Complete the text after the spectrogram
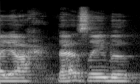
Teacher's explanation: وقف کی حالت میں با کی پیش کو ساکن کر دیں گے تو یہاں پر قلقلہ صغریٰ کر کے پڑھیں گے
